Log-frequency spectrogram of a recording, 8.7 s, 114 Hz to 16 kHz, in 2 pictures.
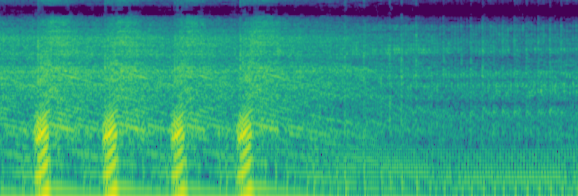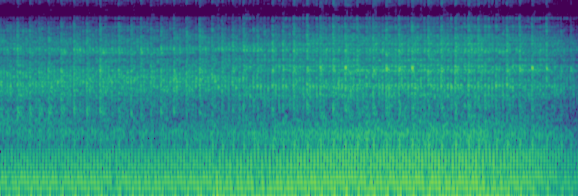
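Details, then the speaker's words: Stihl MS 361 Pro chainsaw (about 60cc) after rebuild with new piston, cylinder, rings, gaskets, rebuilt carb, fuel filter and lines, low screw up a quarter turn, no bar fitted: a few pull-cord bursts, then catches and holds a steady, even two-stroke idle; running well. "I didn't put a bar on it cuz I just want to break it in first before I use it but it runs really really well"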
